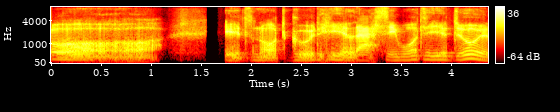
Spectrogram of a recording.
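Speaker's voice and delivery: slow, gritty, gravel-edged rasping voice. Voicing a character who arrives and questions the group: gravelly voice. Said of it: "gravelly voice sign language".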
